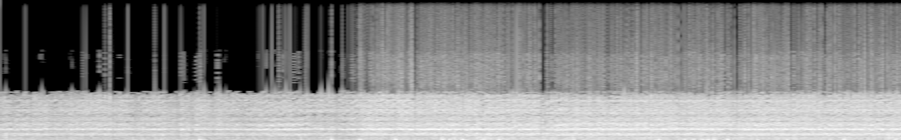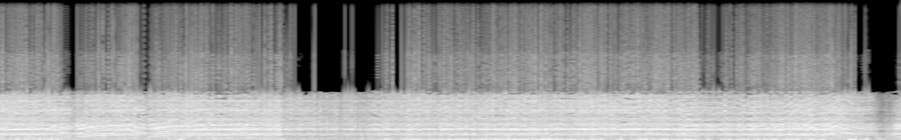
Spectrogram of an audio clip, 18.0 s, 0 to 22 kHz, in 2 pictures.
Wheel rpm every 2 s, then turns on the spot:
240, 230, 230, 230, 220, 200, 240, 230, 130.
none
